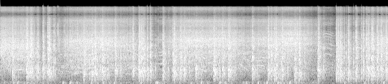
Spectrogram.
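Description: Fireworks display: a dense, continuous barrage of overlapping bangs and crackling from aerial shells being launched and bursting, with a brief lull about six seconds in.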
